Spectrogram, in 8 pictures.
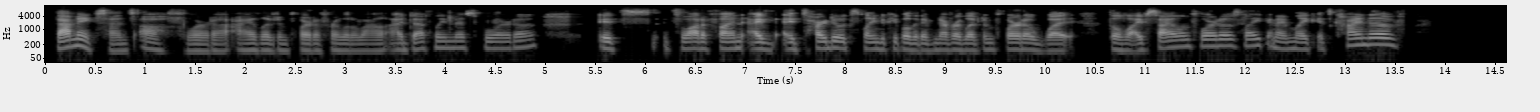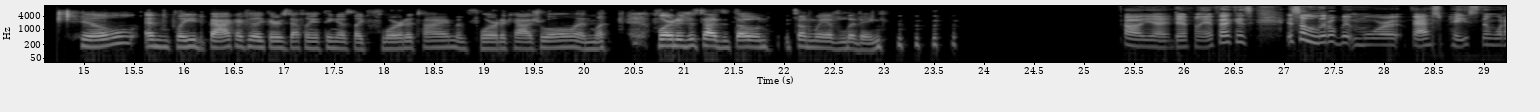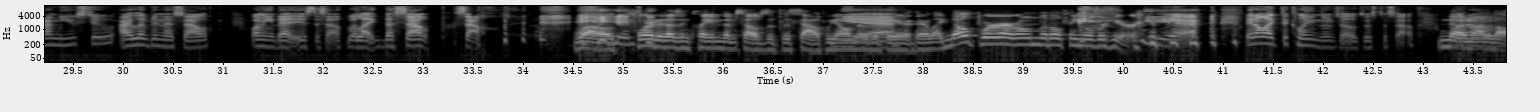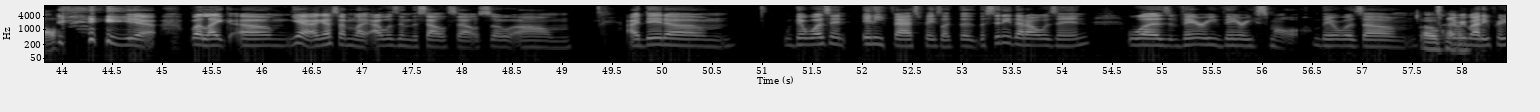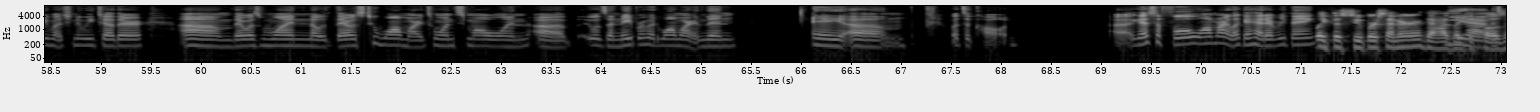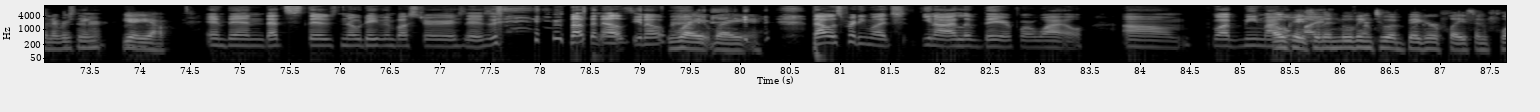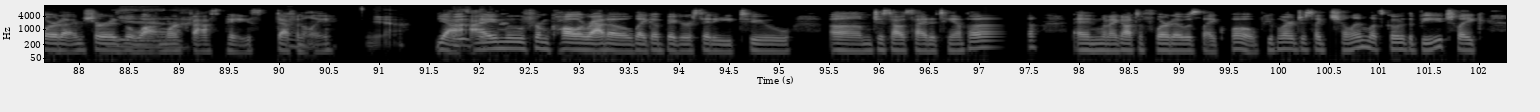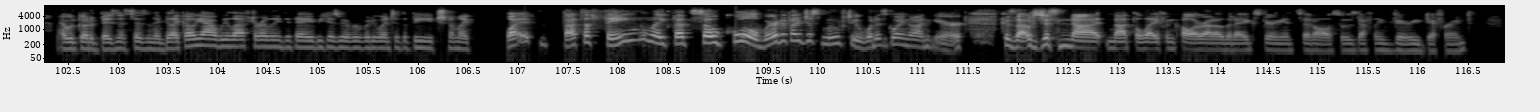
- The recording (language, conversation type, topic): English, unstructured, What’s the best meal you’ve had lately, and what made it feel special to you?
- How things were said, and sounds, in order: tapping; other background noise; laughing while speaking: "like"; chuckle; chuckle; laughing while speaking: "And"; laugh; chuckle; laugh; laugh; lip smack; laugh; laughing while speaking: "nothing else, you know?"; laugh; laughing while speaking: "was just"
